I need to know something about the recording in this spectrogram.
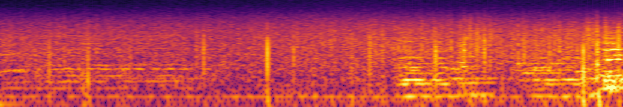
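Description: Steady hiss and scattered crackling clicks of an old optical film soundtrack, with one sharper click about halfway through. Faint steady tones come in near the end.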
